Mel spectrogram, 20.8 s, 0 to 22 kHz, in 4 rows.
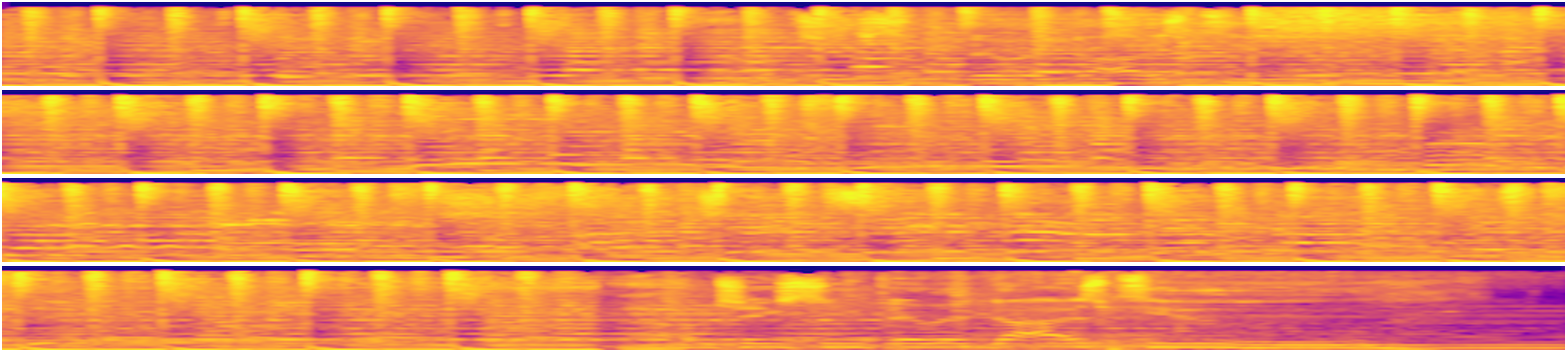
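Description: A new 2025 pop track plays loud and dense with a steady, driving beat and a full mix. The low end thins out for the last few seconds.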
